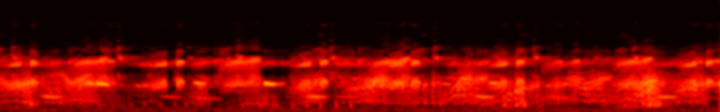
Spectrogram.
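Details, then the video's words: Many frogs croaking at once, a thick pulsing chorus of raspy croaks punctuated by short whistle-like notes at irregular intervals. "FROGS CROAKING"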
